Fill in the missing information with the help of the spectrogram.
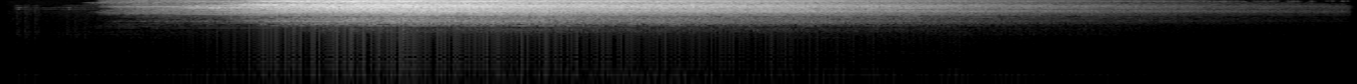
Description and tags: Final angelic sound
A homemade mix from a windchime superimposed on itself with reverb added.
mystic, angelic, spell, magic, chime, windchime, fairy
